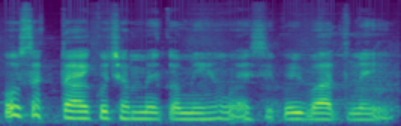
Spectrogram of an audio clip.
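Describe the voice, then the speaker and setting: A young woman with a hoarse, sore throat, chatting confidingly to her viewers in a casual vlog. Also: sits low, steady tone, normal speed, darkish tone. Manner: confiding, addresses viewers as friends. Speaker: vlogger. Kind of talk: casual everyday vlog narration.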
